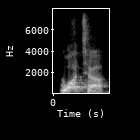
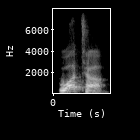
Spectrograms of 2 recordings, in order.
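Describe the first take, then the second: First: The final r is dropped, non-rhotic. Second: The final r is dropped, non-rhotic.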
